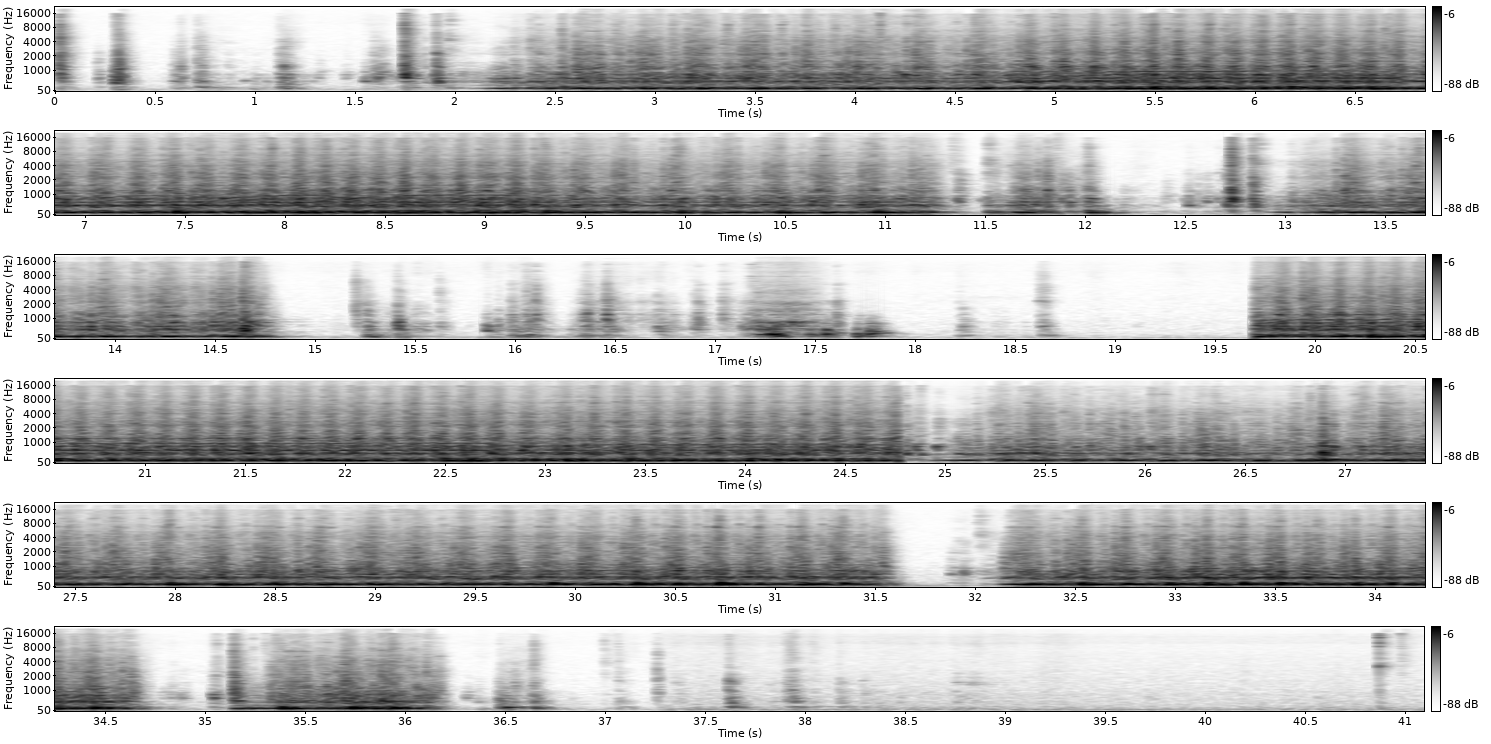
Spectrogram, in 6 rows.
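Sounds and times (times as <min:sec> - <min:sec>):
sewing machine stitching: 0:01.6 - 0:12.1, 0:12.7 - 0:14.8, 0:19.7 - 0:36.7.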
